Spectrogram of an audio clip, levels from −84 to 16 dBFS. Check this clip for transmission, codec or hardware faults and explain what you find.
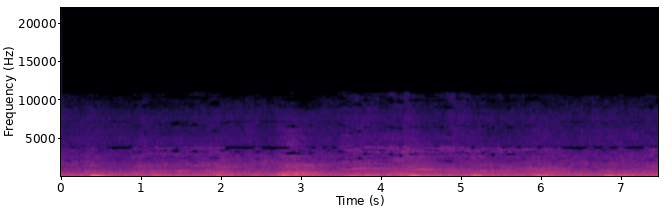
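There's one problem running through the whole clip, and it sounds like HE-AAC compression at a very low bitrate, something like 12 kbps. Throughout, the treble is likely rebuilt by band replication from lower bands, so it sounds gritty and metallic, with nothing above 11 kHz.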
